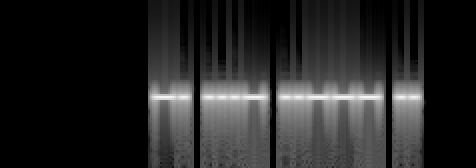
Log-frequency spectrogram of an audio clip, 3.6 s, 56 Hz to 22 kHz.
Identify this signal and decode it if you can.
Morse code, heard as a keyed tone, about 25 wpm, 700 Hz. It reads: NV2I
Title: USA Call Signs - 3x Character Spacing - 25wpm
